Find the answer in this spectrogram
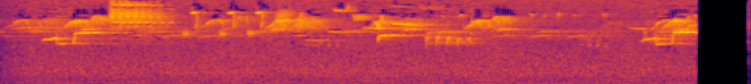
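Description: Birds chirping, a run of short high-pitched calls over a steady background hiss, cutting off abruptly near the end.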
